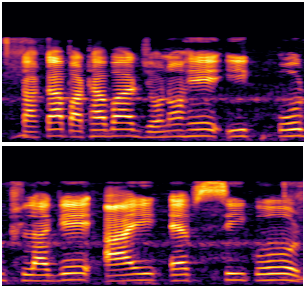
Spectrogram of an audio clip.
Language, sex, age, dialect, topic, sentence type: Bengali, male, 18-24, Jharkhandi, banking, statement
